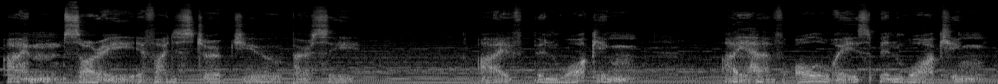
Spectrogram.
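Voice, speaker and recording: Very slow, creaky lonely undead wanderer acted by a man. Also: fairly low pitch, sing-song, heavily acted. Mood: soft, sad. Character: gentle, lonely undead wanderer speaking slowly and softly. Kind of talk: horror audio drama. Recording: loud music under the voice. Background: instrumental music.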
